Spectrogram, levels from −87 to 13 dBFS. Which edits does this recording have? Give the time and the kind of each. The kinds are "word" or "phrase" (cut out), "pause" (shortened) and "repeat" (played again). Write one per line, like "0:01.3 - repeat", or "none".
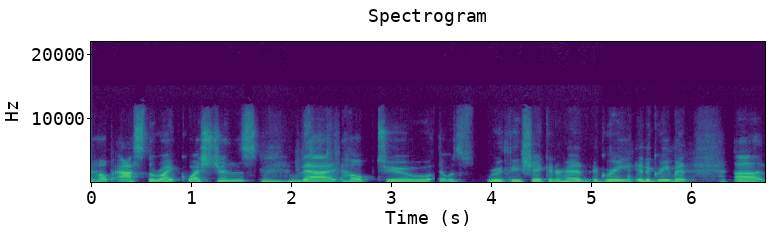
0:02.5 - phrase
0:03.4 - word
